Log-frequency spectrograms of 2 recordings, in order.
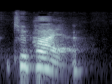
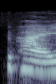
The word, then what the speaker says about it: Tupaea: Yes, Tupaia. – Tupaia. – Tupaia, yeah. T-U-P-A-E-A as pie, so Tupaia.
